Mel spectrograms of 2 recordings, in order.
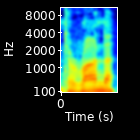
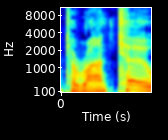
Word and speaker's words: Toronto: And boy, did the Toronto Raptors miss an opportunity to capture their first NBA championship on Monday night in Toronto. And I found out recently how to pronounce that word. It's not Toronto with a T. It's Toronto, like it got a D in it.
